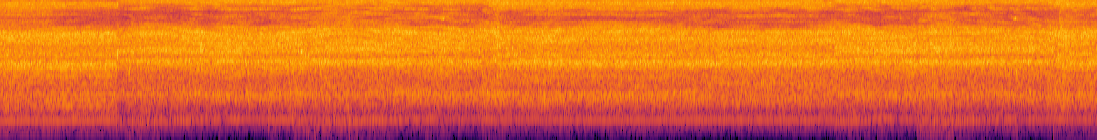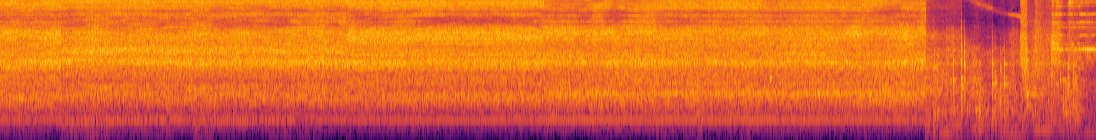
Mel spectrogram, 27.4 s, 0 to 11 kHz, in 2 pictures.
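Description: Shop vacuum running steadily as dust extraction on a Kreg K5 pocket-hole jig while pocket holes are drilled, its pitch dipping briefly several times. It shuts off near the end, followed by a few knocks of wooden boards being handled.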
